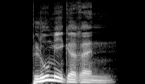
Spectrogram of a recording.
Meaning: inflection of blumig: 1. strong genitive masculine/neuter singular comparative degree 2. weak/mixed genitive/dative all-gender singular comparative degree
- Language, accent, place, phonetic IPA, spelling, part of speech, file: German, Germany, Berlin, [ˈbluːmɪɡəʁən], blumigeren, adjective, De-blumigeren.ogg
